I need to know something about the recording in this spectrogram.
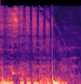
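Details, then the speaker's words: JBL Xtreme after repair of its cracked, distorted (garalgal) speaker sound: music plays clean and full with deep bass, no rattle, buzz or distortion; speaker playback now normal. "Yan yan okay na idol mga boss. Yan oh ganda ng tunog talaga ng"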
